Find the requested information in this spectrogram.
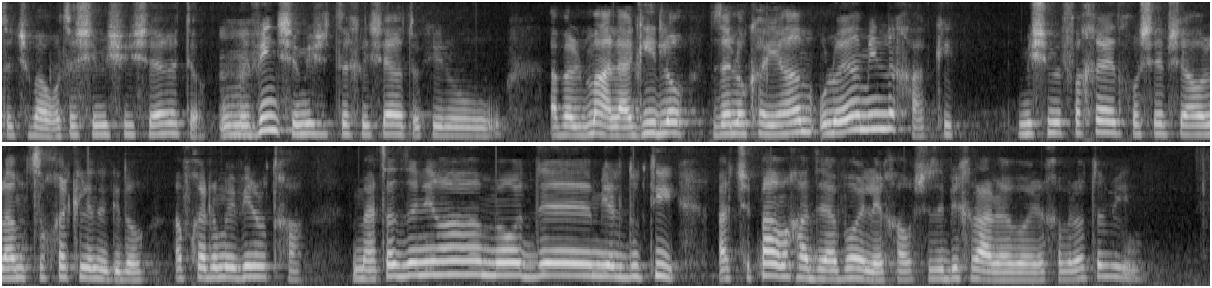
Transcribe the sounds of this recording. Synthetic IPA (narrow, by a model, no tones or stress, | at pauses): t̪at͡ʃuvauʁo̞t͡se̞ʃemiʃujiʃae̞ʁito̞ume̞vinʃemiʃ̬ut͡saʁiχliʃae̞it̪okiːlu | avalmaleaɡid̪lo̞ze̞lo̞kʰajamulo̞jaːminle̞χaki | miʃume̞faχe̞dχo̞ʃe̞vʃeao̞lamt͡so̞χe̞kle̞neɡdo̞afe̥χadlo̞mevino̞t̪χa | vemeat͡sadzeniʁameo̞d̪jaldutiʔad̪ʃe̞paːmaχat̪zejavo̞ele̞χao̞ʃeze̞biχlalojavo̞ele̞χavelo̞t̪avin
